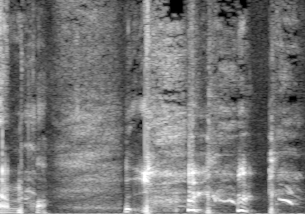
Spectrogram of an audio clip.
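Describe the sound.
A loud cough in several harsh bursts, with some throat clearing mixed in and voiced sounds between the bursts.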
